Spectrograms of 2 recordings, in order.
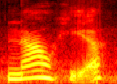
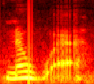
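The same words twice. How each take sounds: First: Nowhere misread as "now here"; misread word. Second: Nowhere said as NO-wair; corrected pronunciation. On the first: Real, not acted. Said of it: "is it a w-, one word?". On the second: Shown as a demonstration. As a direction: say nowhere as "no" plus "where". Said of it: "Yeah, it's nowhere".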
